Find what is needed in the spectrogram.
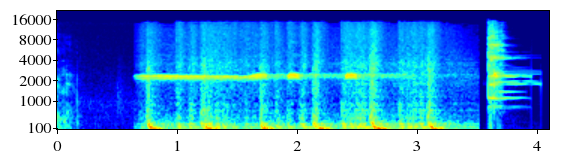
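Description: Short channel intro jingle: music with a beat of about three hits a second and a held high whistle-like tone. It ends near the end with a single bright bell ding.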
